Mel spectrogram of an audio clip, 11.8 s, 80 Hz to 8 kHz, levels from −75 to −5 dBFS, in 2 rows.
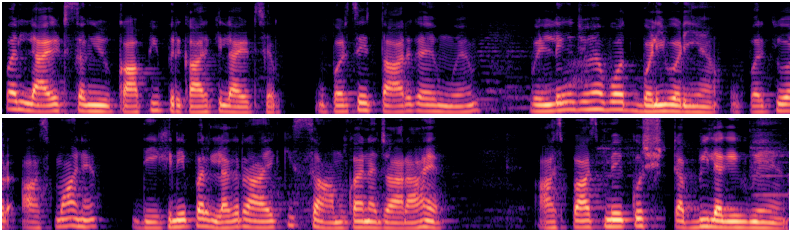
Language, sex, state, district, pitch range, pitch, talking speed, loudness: Hindi, male, Bihar, Kishanganj, 155-180 Hz, 165 Hz, 250 wpm, -20 LUFS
